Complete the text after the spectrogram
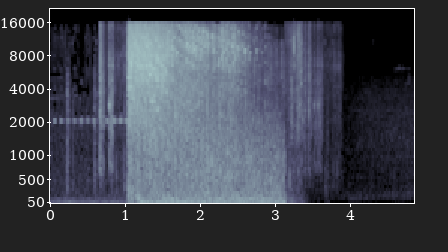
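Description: A loud explosion booms and rumbles, then fades away.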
